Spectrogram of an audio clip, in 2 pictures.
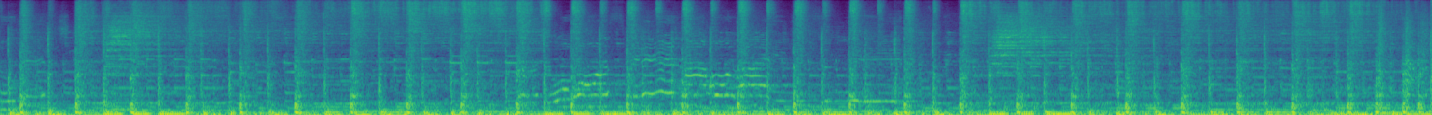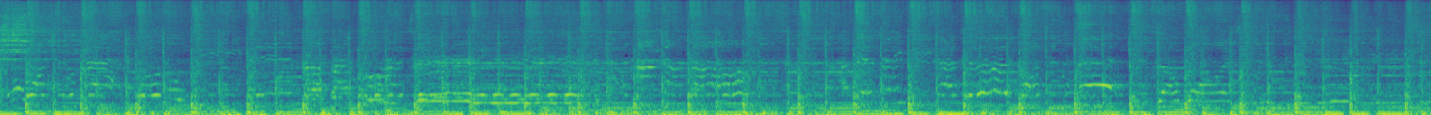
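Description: Live rock band playing over a PA: a steady drum-kit beat with bass drum and snare, heavy bass guitar, electric guitar and keyboards, with singers at the microphones.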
